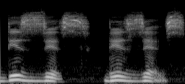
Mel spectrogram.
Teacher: Então, this is, juntinho. O primeiro S ganha um som de Z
